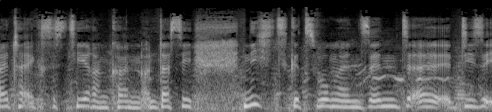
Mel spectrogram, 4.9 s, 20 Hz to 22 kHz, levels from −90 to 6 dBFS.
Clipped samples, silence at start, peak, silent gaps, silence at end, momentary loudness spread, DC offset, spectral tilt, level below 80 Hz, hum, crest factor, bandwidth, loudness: under 0.1%; 0 s; -6 dBFS; none; 0 s; 3 LU; 0.3%; -3.5 dB/octave; -54 dBFS; none; 16 dB; 16 kHz; -21 LUFS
